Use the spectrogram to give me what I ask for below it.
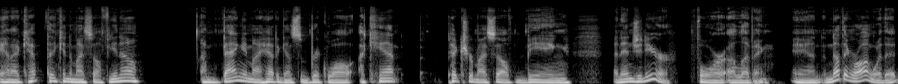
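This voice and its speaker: A man with a fairly low, somewhat breathy voice talks at a fairly quick pace. His intonation is lively. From US (California, later Alabama). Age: 60s. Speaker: airline pilot. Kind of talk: casual interview chat.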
